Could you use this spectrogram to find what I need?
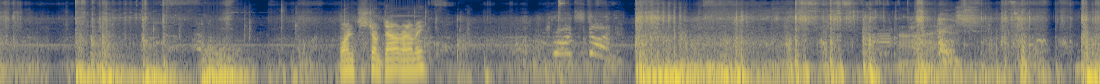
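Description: Gunfire bursts rapidly.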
